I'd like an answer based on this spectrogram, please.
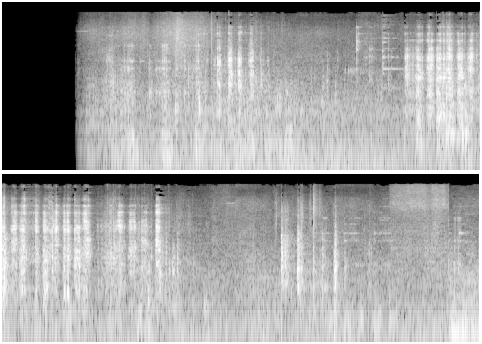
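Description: Rough scratching and scraping in uneven bursts of about a second each, starting about a second in.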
